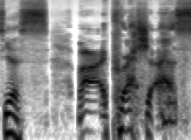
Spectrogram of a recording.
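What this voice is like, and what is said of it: Bad Gollum impression. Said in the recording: “It was a bad Gollum... bad impersonation of Smeagol Gollum”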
